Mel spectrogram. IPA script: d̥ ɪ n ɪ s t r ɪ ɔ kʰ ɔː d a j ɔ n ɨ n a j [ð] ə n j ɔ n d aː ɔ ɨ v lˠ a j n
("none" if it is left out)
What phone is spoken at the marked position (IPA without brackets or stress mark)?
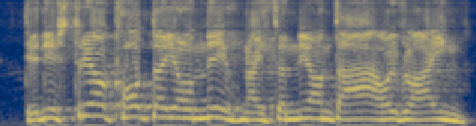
θ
